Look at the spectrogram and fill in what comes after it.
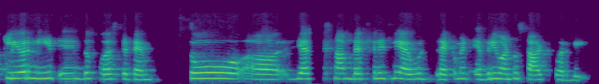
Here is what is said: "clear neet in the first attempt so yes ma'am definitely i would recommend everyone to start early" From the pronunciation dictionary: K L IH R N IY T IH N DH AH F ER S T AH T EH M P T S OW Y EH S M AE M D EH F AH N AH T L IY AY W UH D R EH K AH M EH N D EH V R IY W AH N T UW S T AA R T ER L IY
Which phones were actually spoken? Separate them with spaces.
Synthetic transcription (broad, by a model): K L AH R N IY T IH N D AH F ER S T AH T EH M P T S OW Y EH S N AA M D EH F AH N AH T L IY AY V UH D R EH K AH M EH N D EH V R IY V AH N T UW S T AA R T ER L IY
